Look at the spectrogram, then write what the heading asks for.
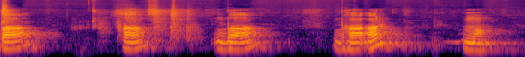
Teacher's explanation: पवर्ग का मतलब होता है प, फ, ब, भ और म का उच्चारण स्थान क्या होता है? ओष्ठ होता है। ओष्ठ अर्थात लिप्स। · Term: ओष्ठीय वर्ण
